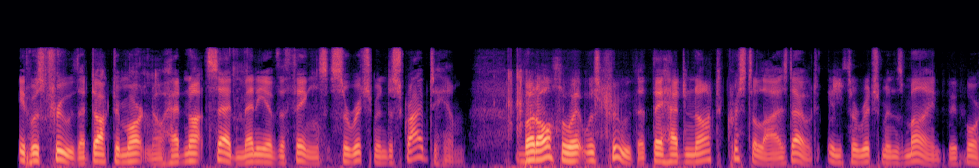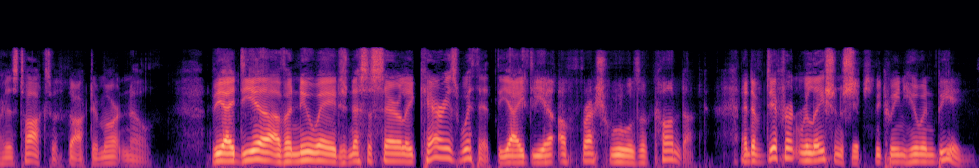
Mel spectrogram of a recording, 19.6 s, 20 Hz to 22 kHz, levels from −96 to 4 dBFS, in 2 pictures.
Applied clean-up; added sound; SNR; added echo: neural mask model DeepFilterNet 3.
